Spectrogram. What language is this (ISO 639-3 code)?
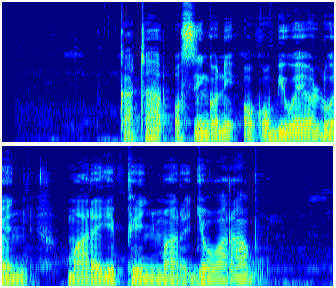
luo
